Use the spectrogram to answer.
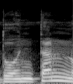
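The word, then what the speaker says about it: দন্ত্য ন: ভালো করে এটা শিখে নেবেন এরপরে আমরা সঠিক উচ্চারণ আরো শিখবো সেটা হচ্ছে এই যে এইটা এইটার ক্ষেত্রে আমরা বলে থাকি অনেকে দন্তান্য এইভাবে করে বাচ্চাদের শেখান বা নিজেরাও বলে থাকেন আসলে এটা দন্তান্য হবে নাকি দন্তন ন হবে সঠিক উচ্চারণটা হচ্ছে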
